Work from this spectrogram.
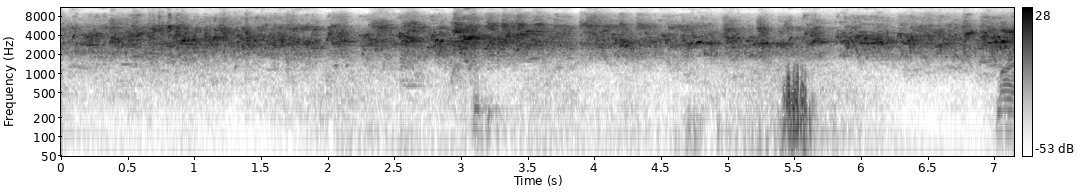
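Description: Busy, high chattering and squawking of budgerigars, continuous and close, with a few short knocks and thumps mixed in.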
